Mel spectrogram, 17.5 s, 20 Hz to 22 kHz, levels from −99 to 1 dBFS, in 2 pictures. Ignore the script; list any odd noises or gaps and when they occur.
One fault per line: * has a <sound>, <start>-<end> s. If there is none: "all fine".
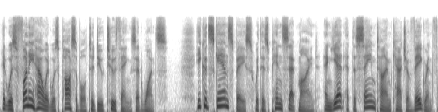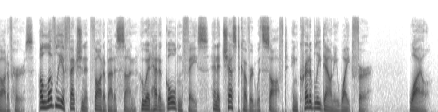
all fine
